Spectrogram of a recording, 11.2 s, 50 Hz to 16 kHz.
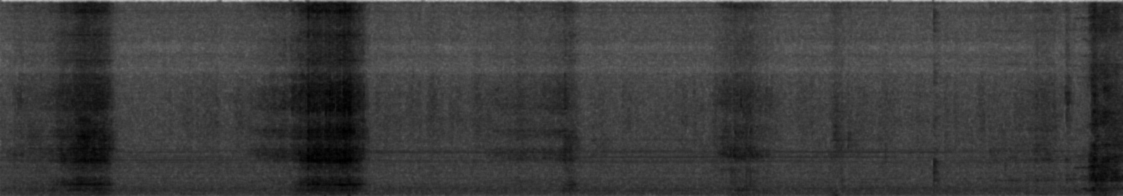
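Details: Loud, harsh rattling snores repeating irregularly every few seconds over a steady background hum; a man asleep on a couch around 4:30 a.m. after a long day of heavy drinking.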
